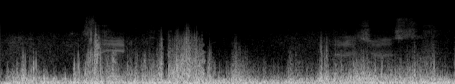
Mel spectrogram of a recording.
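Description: Strong wind buffets the microphone continuously while someone walks through brush beside lakes in Alaska, a loud roaring rush with gusts swelling throughout, and a voice speaks briefly under the noise.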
